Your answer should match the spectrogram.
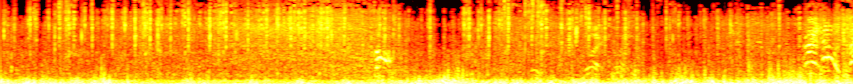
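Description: Quick, rhythmic footsteps on asphalt as a police officer runs between cars, with wind buffeting the body-worn camera's microphone as a heavy rumble. A short shouted "Stop!" comes about five seconds in.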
